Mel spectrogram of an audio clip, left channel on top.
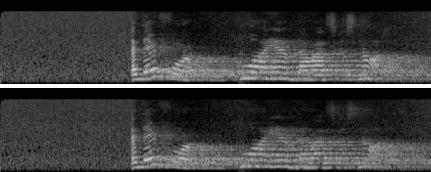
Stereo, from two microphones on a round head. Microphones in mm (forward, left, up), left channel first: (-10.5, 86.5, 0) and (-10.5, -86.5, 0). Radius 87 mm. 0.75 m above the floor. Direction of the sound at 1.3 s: Centre (ahead or behind).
